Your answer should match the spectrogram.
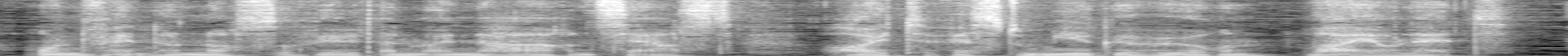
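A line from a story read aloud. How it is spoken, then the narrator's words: Muffled murmur. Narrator (German): murmelte er in ihrem Schoß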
